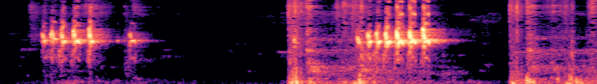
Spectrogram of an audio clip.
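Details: Calling of a female sooty-headed bulbul to the male: three bursts of quick, stuttering chirps at a steady pitch, each trailing off briefly, with soft thumping noise beneath.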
